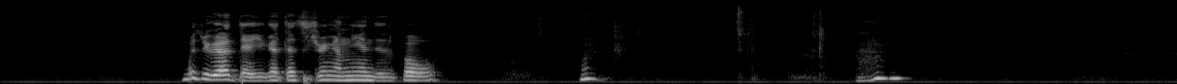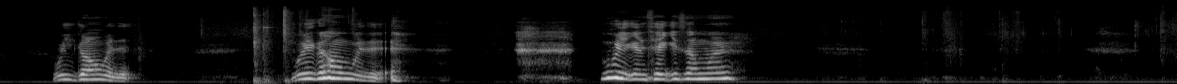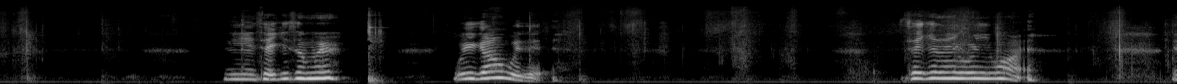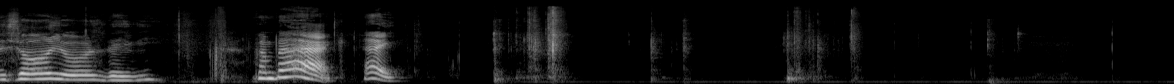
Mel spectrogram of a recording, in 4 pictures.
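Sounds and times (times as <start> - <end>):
low steady hum: 0.0 - 47.0
quiet rustling and crinkling: 4.6 - 8.4, 19.2 - 26.2, 27.5 - 40.2.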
